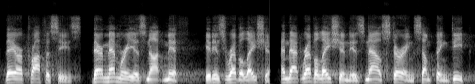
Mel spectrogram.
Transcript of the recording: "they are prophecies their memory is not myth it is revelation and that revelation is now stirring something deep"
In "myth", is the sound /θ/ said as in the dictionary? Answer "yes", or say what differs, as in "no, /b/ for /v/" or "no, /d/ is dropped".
yes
